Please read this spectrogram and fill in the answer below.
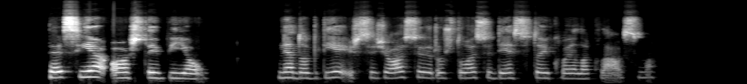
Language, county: Lithuanian, Vilnius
